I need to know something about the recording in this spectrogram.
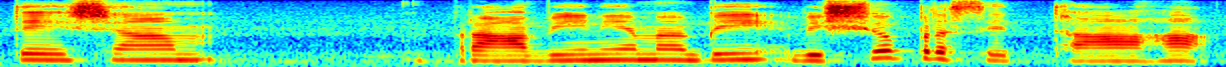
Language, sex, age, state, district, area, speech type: Sanskrit, female, 18-30, Kerala, Thiruvananthapuram, urban, spontaneous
